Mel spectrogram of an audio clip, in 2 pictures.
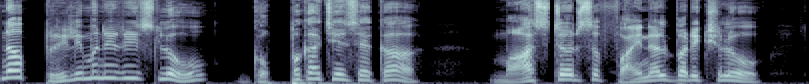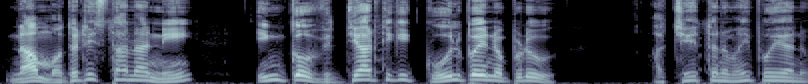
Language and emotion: Telugu, surprised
